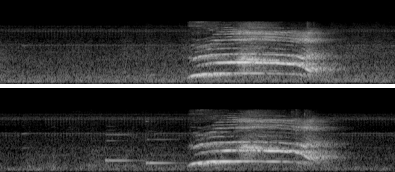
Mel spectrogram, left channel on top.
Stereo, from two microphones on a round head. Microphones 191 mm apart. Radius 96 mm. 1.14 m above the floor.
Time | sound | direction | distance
1.9 | a shout | 45° left (ahead or behind) | 3 m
